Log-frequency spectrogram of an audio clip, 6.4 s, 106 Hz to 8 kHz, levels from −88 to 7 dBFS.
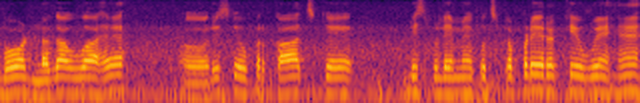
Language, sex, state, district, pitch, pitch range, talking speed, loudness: Hindi, male, Rajasthan, Bikaner, 160 Hz, 155-165 Hz, 150 wpm, -15 LUFS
